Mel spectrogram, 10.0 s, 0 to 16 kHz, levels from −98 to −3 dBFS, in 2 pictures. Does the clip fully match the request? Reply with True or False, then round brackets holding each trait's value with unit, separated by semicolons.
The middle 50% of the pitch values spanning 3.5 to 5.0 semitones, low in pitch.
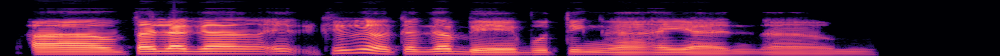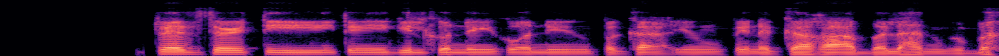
True (4.4 semitones; 115 Hz)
